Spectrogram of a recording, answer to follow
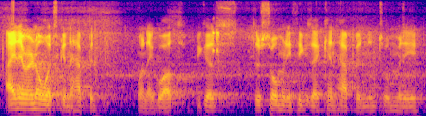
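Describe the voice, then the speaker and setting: Young male circus artist, casual and relaxed; deep voice, roomy hall sound. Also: very fast. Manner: relaxed, swears casually, many fillers. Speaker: circus performer. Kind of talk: casual interview talk. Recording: echoey hall, background noise.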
